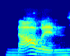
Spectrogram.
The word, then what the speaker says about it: New Orleans: canadian um in fact i don't say it like some would say i'd like nollens or something so um yeah i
